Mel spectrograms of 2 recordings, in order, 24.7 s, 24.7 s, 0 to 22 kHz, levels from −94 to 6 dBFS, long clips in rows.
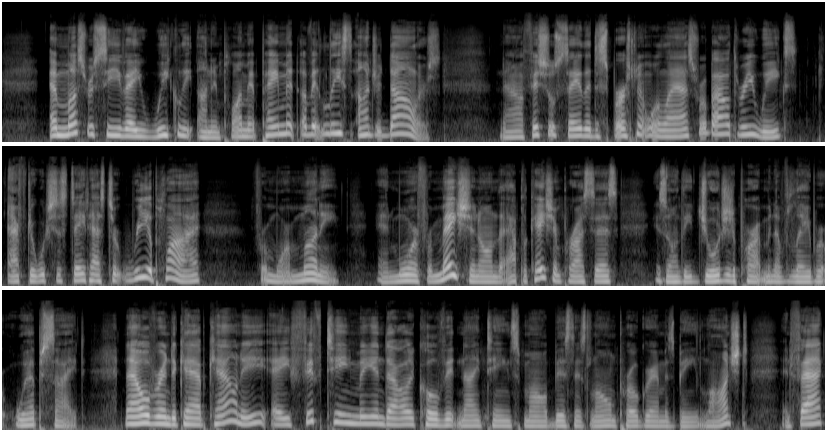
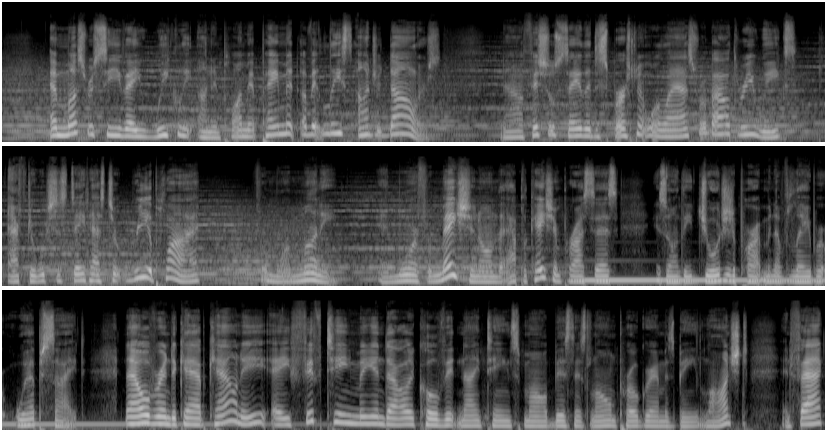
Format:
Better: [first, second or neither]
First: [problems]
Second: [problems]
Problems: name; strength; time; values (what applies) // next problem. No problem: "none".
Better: first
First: none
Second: background music; noticeable; throughout; 10 dB below the speech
